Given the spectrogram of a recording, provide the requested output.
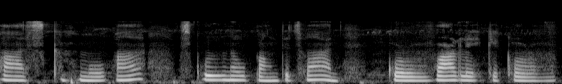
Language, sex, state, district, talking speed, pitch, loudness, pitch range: Mizo, female, Mizoram, Aizawl, 130 wpm, 190 Hz, -19 LUFS, 180-200 Hz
